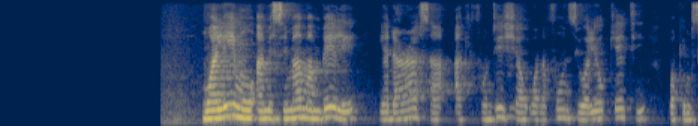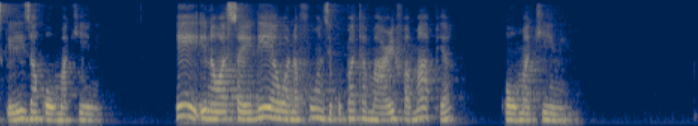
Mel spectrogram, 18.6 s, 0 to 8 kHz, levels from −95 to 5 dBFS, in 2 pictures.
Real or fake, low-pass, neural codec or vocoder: real; 7.2 kHz; none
